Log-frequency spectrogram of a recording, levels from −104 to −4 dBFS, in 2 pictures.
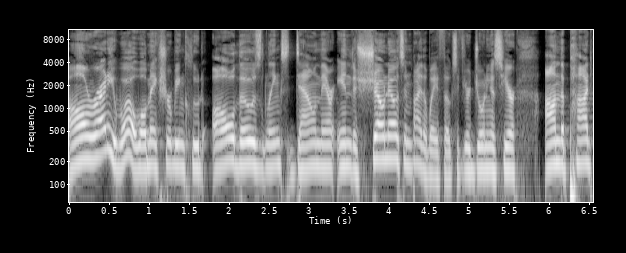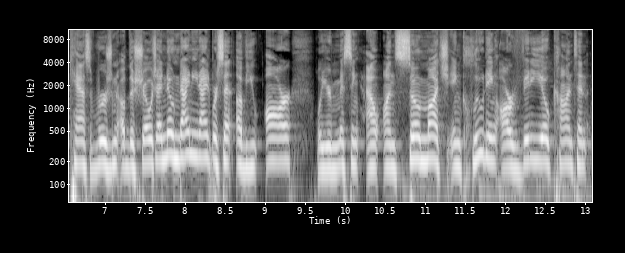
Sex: male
